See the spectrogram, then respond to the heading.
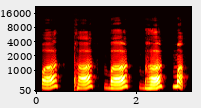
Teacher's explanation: जब हम प वर्ग बोलते हैं तो हमारे ओठ जो है वो दोनों ओठ जो है वो मिलते हैं। देखिए प ठ ब भ म यानी इसका उच्चारण स्थान हो गया प वर्ग का ओष्ठ।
